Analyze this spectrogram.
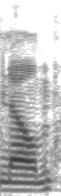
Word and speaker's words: gnome: so I also heard gnome okay all right g is silent well how Don says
